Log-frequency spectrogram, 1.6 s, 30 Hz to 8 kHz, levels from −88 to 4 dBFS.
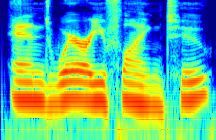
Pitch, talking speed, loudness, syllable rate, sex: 145 Hz, 220 wpm, -15 LUFS, 5.3 syllables/s, male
